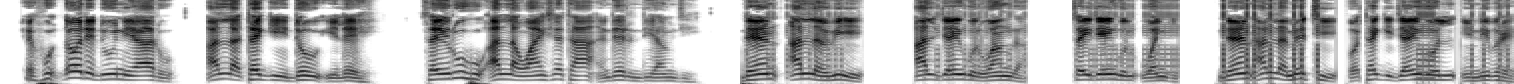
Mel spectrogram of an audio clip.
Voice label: Fulfulde Nigerian Creation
